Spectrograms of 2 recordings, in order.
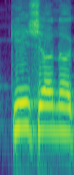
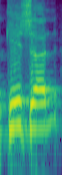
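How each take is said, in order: First: किशन as कि-श-न; syllable by syllable. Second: Said in the usual way. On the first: Shown as a demonstration. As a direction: sound out किशन ending "na". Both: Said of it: "एक ही बार में पढ़ेंगे".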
